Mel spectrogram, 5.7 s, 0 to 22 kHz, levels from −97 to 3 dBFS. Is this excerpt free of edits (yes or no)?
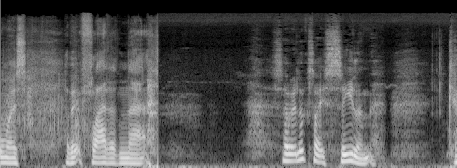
no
